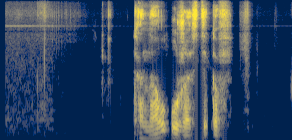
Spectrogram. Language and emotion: Russian, neutral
